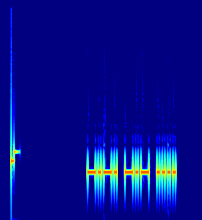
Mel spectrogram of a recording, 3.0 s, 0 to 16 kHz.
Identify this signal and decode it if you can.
Morse code, heard as a keyed tone, about 30 wpm, 700 Hz. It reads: CKH
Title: USA Call Sign Postfixes - 3 Letters 30wpm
